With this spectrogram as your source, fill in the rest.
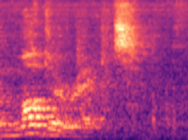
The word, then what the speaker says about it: moderate: To moderate, verb, 3 syllables, no compression. Moderate, adjective, yes, it can be compressed, moderate, moderately.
